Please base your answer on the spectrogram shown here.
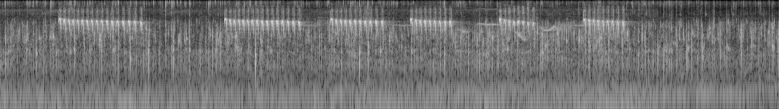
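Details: Ngetir calling by a female bar-winged prinia. Six clipped bursts of rapid, sharp, high-pitched ticks, each starting slightly higher and settling, come at irregular intervals over running water.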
